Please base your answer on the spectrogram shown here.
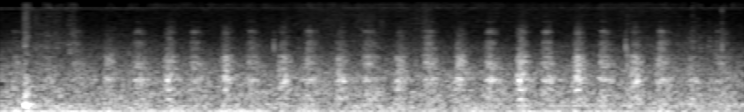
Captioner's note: dog panting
